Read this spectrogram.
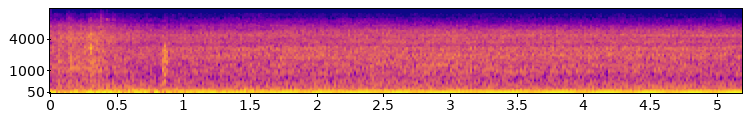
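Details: Kenworth W900 ISX diesel started after a head job, check engine light expected to clear: deep, steady idle rumble with no misses or knocking; it runs healthy.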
